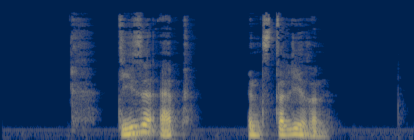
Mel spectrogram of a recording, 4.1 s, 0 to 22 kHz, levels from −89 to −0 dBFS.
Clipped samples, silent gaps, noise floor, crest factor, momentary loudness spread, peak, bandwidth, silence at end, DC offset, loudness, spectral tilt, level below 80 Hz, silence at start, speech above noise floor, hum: under 0.1%; none; -69 dBFS; 18 dB; 22 LU; -12 dBFS; 16 kHz; 0.85 s; under 0.1%; -27 LUFS; -6 dB/octave; -54 dBFS; 0.7 s; 43 dB; 50 Hz at -55 dBFS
